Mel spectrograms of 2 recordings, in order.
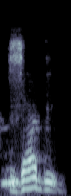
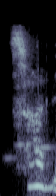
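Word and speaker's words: צדי: Make it more with a T. Tzadi.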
